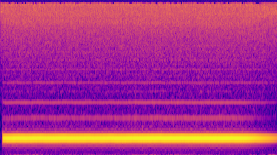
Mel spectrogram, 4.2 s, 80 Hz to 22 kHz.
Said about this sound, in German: Lege ich an den einen Eingang des Gerätes die Frequenz von 300 Hertz, an den anderen Eingang die Frequenz von 200 Hertz, so erhalte ich am Ausgang die Summe von 200 plus 300, also 500 Hertz.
